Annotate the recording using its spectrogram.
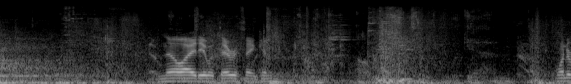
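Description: Video game spell and combat sound effects clash and whoosh.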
